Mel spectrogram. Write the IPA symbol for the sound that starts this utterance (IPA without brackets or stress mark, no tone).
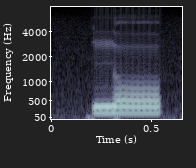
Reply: n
